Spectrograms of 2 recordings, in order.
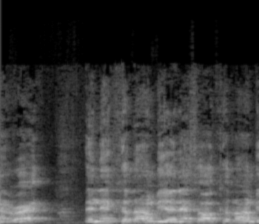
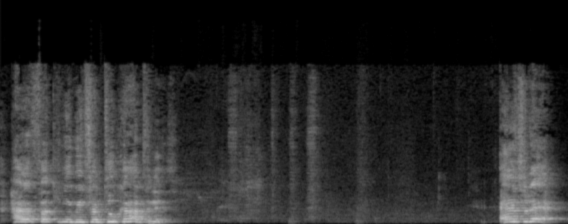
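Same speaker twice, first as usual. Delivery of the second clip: incredulous; 8 semitones higher than usual. Real, not acted. Incredulous rhetorical challenge.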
